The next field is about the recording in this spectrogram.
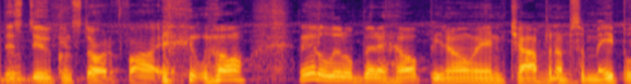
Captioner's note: laughs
